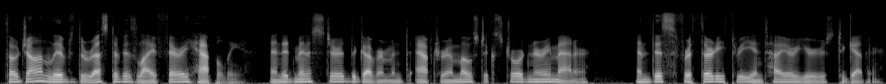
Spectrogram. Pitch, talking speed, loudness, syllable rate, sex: 105 Hz, 185 wpm, -24 LUFS, 6.0 syllables/s, male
